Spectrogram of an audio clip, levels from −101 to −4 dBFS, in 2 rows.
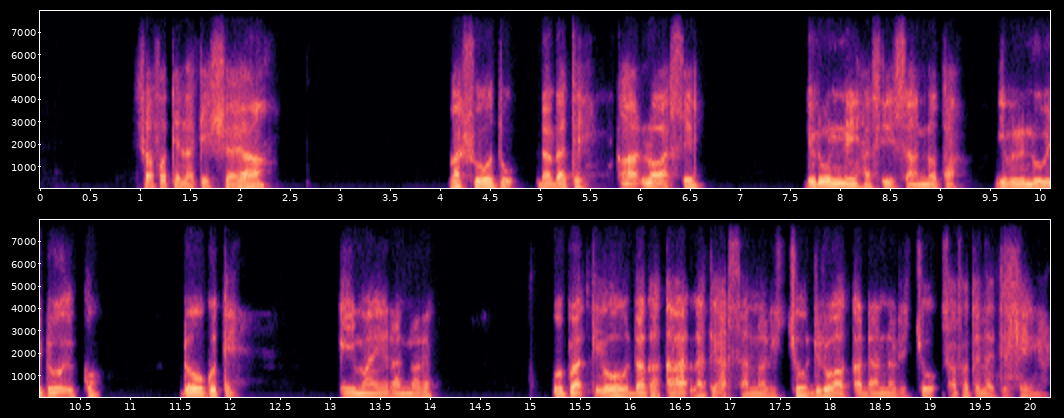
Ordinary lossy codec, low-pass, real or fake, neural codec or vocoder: Opus, 16 kbps; 7.2 kHz; fake; codec, 32 kHz, 1.9 kbps, SNAC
